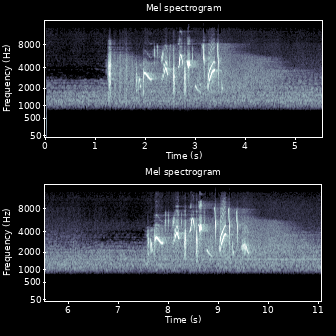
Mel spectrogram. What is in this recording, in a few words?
HOOR, Icterids; AZFO; deviche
